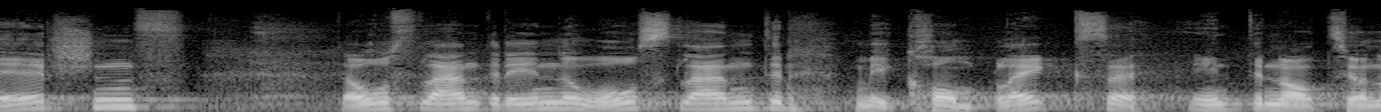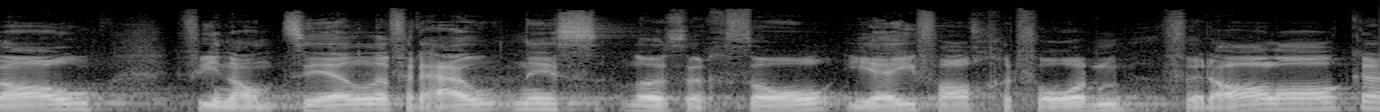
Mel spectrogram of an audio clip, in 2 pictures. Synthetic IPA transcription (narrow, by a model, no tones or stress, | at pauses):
ɛːrʃtn̩s | d̥əʊslænd̪əɾɪnːəuʊslændəɾmɪt̚kʰɔmplɛksəɪnt̪əɾnɑt͡sjɔnɑːl | finɑnt͡sjɛlːəfəɾhɛltnɪsløːsəχsoːiɛɪfɑχːəɾfɔɾmfʏɾɑːlɑːɡ̥ə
